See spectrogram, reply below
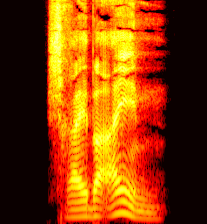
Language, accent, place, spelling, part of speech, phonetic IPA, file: German, Germany, Berlin, schreibe ein, verb, [ˌʃʁaɪ̯bə ˈaɪ̯n], De-schreibe ein.ogg
- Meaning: inflection of einschreiben: 1. first-person singular present 2. first/third-person singular subjunctive I 3. singular imperative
